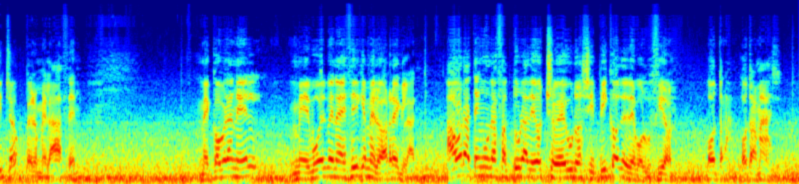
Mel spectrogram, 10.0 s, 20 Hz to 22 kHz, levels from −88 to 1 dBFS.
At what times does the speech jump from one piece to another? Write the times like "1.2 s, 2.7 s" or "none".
2.4 s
